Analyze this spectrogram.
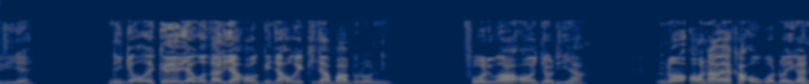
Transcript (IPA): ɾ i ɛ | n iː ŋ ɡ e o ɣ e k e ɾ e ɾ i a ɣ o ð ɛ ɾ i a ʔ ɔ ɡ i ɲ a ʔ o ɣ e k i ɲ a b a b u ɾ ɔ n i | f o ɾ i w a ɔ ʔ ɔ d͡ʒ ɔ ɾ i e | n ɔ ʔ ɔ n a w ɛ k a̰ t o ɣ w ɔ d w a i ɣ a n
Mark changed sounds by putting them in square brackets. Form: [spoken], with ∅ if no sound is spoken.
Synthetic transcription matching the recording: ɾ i ɛ | n iː ŋ ɡ e o ɣ e k e ɾ e ɾ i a ɣ o ð [a] ɾ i a ʔ ɔ ɡ i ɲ a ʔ o ɣ e k i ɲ a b a b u ɾ ɔ n i | f o ɾ i w a ɔ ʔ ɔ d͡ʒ ɔ ɾ i [a] | n ɔ ʔ ɔ n a w ɛ k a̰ [ʔ] o ɣ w ɔ d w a i ɣ a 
